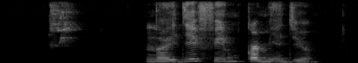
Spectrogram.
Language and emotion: Russian, neutral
